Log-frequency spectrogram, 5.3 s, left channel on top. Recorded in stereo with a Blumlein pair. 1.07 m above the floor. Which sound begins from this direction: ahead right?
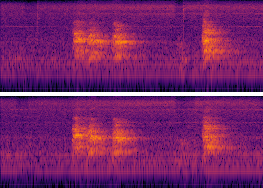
A dog barking, at 1.4 s.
